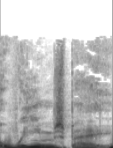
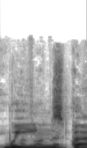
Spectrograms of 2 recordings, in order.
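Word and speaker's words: Wemyss Bay: So currently, without giving, how do you pronounce it? Wemyss. – Oh, Weems Bay. – Weems Bay. – I've been instructed on this. It's definitely Weems Bay.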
